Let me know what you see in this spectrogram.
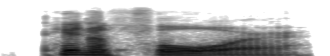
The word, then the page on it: pinafore: American English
